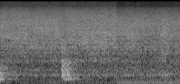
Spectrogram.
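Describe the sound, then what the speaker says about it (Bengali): Thin pieces of ginger-garlic marinated chicken fry in hot oil in a pan over high heat, giving a steady, close, loud sizzle and hiss that fills the whole moment, with a brief sharper crackle partway through. "এখন আমি ওই একই প্যানে একটু তেল গরম দিয়ে তার মধ্যে এই মুরগির মাংস টুকরাগুলোকে দিব"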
